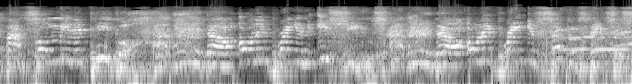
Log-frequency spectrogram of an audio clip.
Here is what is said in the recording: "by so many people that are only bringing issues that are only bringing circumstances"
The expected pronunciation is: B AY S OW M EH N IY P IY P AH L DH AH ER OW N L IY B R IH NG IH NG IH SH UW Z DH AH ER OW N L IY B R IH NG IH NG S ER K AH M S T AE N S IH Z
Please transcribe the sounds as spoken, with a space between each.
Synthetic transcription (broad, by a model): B AY S OW M EH N IY P IY P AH L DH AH ER OW N L IY B R IH NG IH NG IH SH UW Z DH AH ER OW N L IY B R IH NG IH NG S ER K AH M S T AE N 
